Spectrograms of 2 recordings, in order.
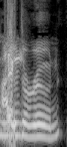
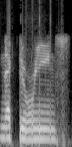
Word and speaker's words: nectarines: And then you said nectaroon. You even said it wrong. You said nectaroon. – I eat nectarines.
